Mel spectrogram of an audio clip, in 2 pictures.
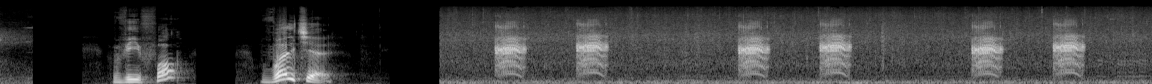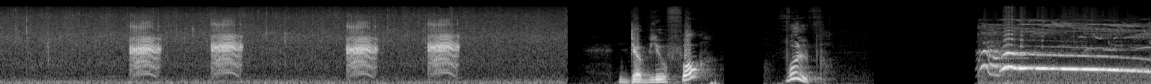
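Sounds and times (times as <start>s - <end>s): steady hiss: 4.4s - 17.2s
bird harsh calls: 4.8s - 8.8s, 9.4s - 11.6s, 12.6s - 16.3s.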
